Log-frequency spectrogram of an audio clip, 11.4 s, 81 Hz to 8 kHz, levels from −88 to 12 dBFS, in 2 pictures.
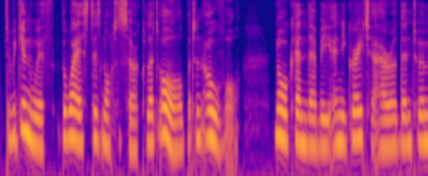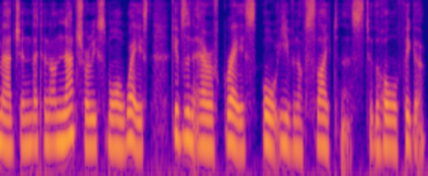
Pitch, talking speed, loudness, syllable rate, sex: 190 Hz, 220 wpm, -17 LUFS, 6.1 syllables/s, female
